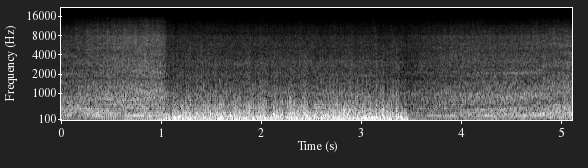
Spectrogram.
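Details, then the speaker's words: 10-ton ZF120 commercial package unit. One condenser fan motor, drawing 2 A versus 1.9 A on the other, gives a loud steady roar with a rough, churning low rumble. Technician suspects that motor is bad: condenser fan motor bearing noise. "And I bet you that's the motor that I think is bad. That's got the loud noise. Now, based off of noise, let's see if you can guess which motor it is uh that we need to replace."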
